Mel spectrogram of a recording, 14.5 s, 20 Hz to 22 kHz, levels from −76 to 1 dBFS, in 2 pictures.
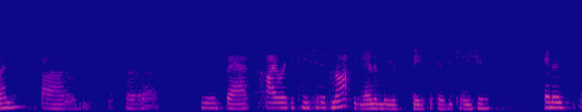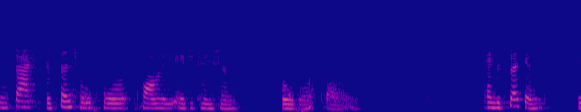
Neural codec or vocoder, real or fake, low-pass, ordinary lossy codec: codec, 44.1 kHz, 1.7 kbps, Pupu-Codec; fake; 3.6 kHz; AAC, 16 kbps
